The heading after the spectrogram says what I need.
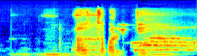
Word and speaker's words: authority: Authority. Authority. Okay, Andre. Authority. Okay. It should be pronounced O. Authority. Authority. But not O bulat, yes.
